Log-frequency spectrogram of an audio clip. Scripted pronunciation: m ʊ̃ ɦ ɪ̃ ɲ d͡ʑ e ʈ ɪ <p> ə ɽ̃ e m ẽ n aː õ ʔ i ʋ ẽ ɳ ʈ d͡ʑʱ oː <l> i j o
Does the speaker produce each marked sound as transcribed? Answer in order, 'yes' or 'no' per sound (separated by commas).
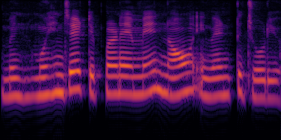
yes, no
